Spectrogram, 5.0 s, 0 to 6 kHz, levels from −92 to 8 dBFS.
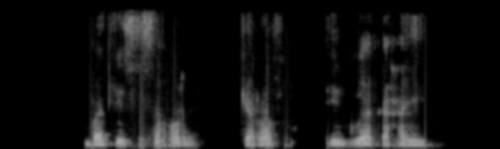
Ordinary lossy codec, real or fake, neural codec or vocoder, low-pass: AAC, 32 kbps; fake; autoencoder, 48 kHz, 128 numbers a frame, DAC-VAE, trained on Japanese speech; 5.4 kHz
